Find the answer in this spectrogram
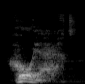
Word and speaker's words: Goijaart: Goijaart. A person from above the rivers would say Goijaart, but because of its origin, because of its heritage, and frankly because I say so, it should be pronounced Goijaart.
